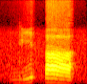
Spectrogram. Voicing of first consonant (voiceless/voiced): voiced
